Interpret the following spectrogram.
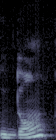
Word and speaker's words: Houdon: When we look at Jean-Antoine's Houdon, Houdon, pronounced Houdon, representation of George Washington, then a general, later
